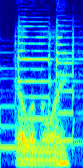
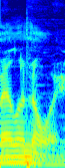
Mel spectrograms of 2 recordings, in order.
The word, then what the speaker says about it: Illinois: don't like that one we don't pronounce the S that's correct you know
